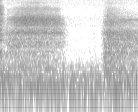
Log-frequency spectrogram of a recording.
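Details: Normal breath sounds heard by stethoscope during a nursing student's head-to-toe assessment of a person.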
